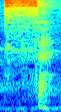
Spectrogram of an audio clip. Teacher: Bi ketemu sa desisnya seperti desis ular.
